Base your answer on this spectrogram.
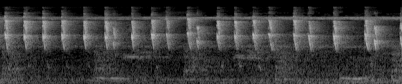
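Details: Squirrel calling very loudly: a rapid, steady series of sharp, high, squeaky chips, about five per second and roughly twenty in all, each note clipped and bright, with only faint background hiss between them.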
